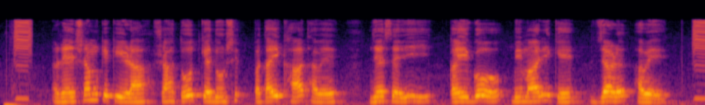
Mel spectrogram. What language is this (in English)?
Bhojpuri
